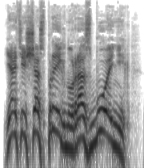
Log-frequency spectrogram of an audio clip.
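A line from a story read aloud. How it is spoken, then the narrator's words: Yelling. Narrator (Russian): заорал Ванька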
